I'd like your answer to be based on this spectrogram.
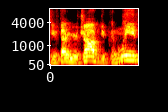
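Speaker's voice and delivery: ordinary talk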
